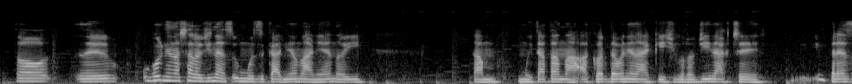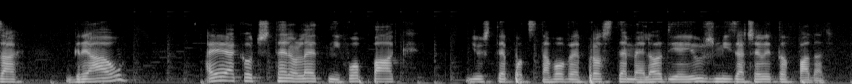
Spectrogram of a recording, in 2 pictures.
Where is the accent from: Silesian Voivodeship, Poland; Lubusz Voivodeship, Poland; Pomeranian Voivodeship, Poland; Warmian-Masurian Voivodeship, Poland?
Silesian Voivodeship, Poland; Ożarowice; Ja pochodzę z Ożarowic, to jest Górny Śląsk.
